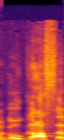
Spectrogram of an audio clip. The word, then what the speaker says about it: Golgotha: And he made his way to that hill called Golgotha, or Golgotha, the way they pronounce it.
